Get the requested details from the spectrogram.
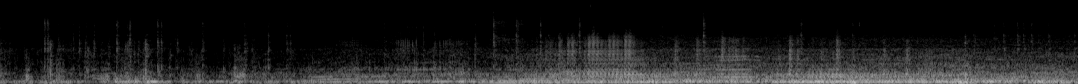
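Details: Mazda CX-7 engine, revs climbing with a faint, quick, regular tapping over the exhaust note; knock from inside the engine suspected, cause not confirmed.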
